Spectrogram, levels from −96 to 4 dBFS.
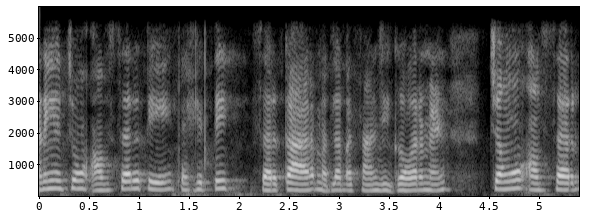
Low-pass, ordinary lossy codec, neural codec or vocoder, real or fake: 5.4 kHz; none; codec, 16 kHz, 4 kbps, FreqCodec, smaller model; fake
